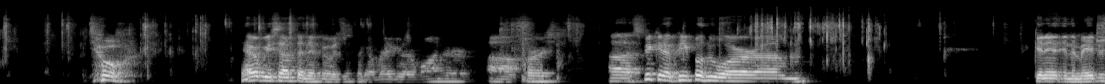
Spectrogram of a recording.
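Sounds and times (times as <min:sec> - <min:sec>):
plastic bag crinkling: 0:00.0 - 0:04.2, 0:07.2 - 0:09.1.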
